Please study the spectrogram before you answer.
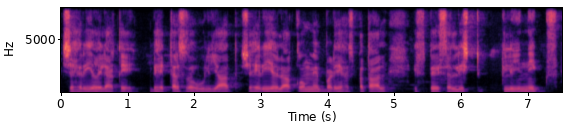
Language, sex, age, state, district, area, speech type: Urdu, male, 18-30, Uttar Pradesh, Balrampur, rural, spontaneous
